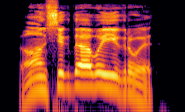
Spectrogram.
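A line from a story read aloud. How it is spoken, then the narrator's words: Joyful confirmation. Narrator (Russian): радостно подтвердил Майк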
